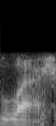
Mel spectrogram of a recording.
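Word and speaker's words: Loesch: Yeah, they they pronounce it Lash.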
